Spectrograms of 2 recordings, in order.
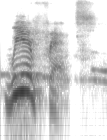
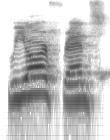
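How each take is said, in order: First: The two words merge into one syllable. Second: Both words are said fully and separately.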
